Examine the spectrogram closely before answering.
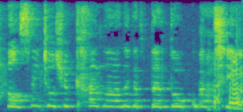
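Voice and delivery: a student hinting something is wrong; urgent student. Retold or imitated. Student voice again. (学生高声神秘地催促)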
